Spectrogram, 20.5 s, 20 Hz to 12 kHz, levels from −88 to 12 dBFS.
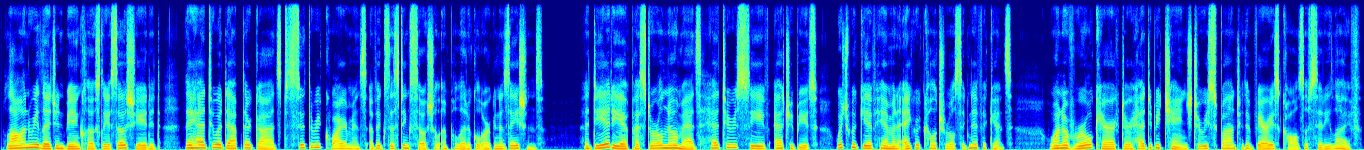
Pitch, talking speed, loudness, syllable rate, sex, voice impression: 185 Hz, 160 wpm, -18 LUFS, 5.5 syllables/s, female, feminine, adult-like, slightly weak, soft, fluent, slightly raspy, intellectual, calm, elegant, slightly sharp, modest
